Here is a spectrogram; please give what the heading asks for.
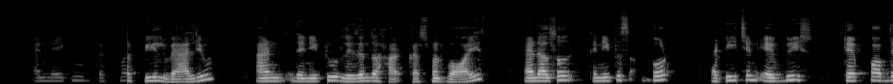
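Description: From the start to 1.28 s the speech shrinks to a faint residue about 23 dB down, with the centred voice and low end nearly gone. The likely cause is one channel inverted: with reversed polarity, the content common to both channels cancels when summed.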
